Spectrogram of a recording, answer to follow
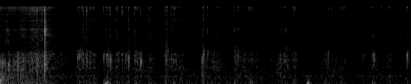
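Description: Pages of a thick paperback code book being flipped by hand: a quick run of papery rustles and snaps in the first half-second, then scattered single page flicks.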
